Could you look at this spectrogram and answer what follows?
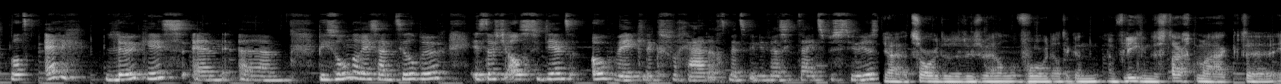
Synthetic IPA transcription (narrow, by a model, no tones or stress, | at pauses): ʋɑtɛrx | løɥkɪsɛnəb̥izɔndərɪsaːntɪlˠbɵxɪzdɑtjəʔɑ̰lˠstydɛntowkʋejkələksfərɣaːdə̰χtmɛtynivɛɹzitɛjtsb̥əstyːdəjaːətsɔɹɣdərdɵsʋɛlˠvoːrdɑtɪkənənvliɣəndəstɑɹtmaːktə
